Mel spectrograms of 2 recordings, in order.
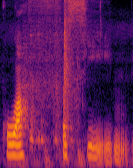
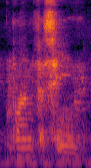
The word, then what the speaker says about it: Guanfacine: I'm prescribed 2 milligrams of extended release guafacine. Guafacine. Let me Google how to pronounce it.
